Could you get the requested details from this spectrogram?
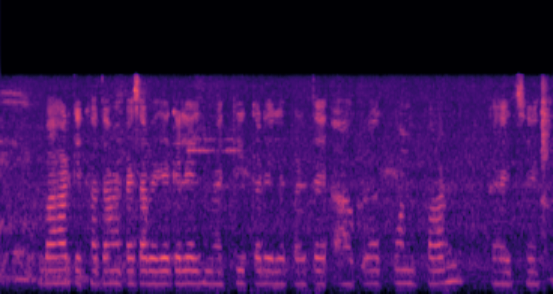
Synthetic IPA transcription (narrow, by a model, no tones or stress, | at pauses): baɦəɾkekʰat̪amepɛːsabʱed͡ʒekelelɦəmɾakikəɾelepəɾt̪ɛʔa̰okɾakonpʰəɾn | kəɦɛt̪t͡ʃʰɛ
